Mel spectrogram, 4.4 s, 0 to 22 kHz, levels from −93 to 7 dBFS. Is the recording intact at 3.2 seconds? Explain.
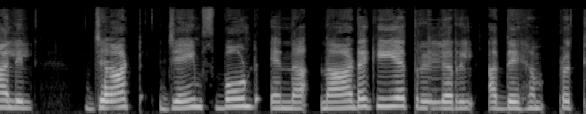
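No, right after "ജെയിംസ് ബോണ്ട് എന്ന നാടകീയ" there's short concealed packet loss from 3.19 to 3.30 s: three back-to-back 20 ms gaps the receiver papered over by extending the preceding sound, then blending back, so you hear a brief smeared wobble.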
